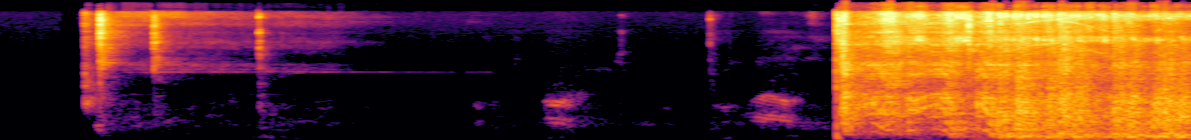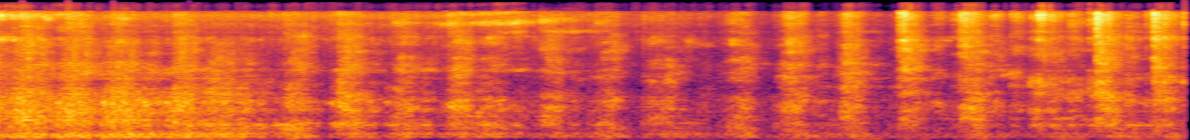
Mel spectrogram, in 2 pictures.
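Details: Fresh-built V-twin motorcycle cold start during a ThunderMax initial idle tune, with a choke-like rich warm-up mixture: quiet, then catches into a loud, lumpy but steady idle of about three pulses a second as cylinders balance out; normal.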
